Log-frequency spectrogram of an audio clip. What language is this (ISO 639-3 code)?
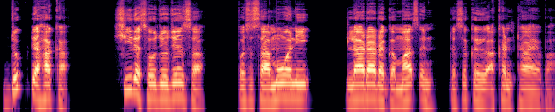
hau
